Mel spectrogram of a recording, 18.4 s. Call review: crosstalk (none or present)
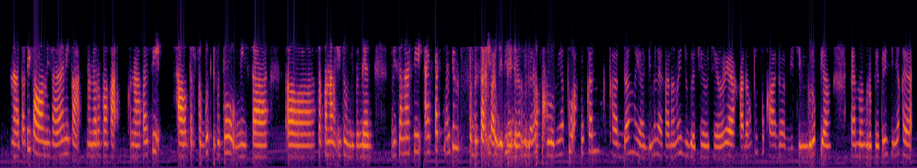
present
